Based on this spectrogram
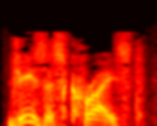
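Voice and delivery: high, startled exclamation; alarmed yelp. A narrator's reading. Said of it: "Dex's voice yelped behind him".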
